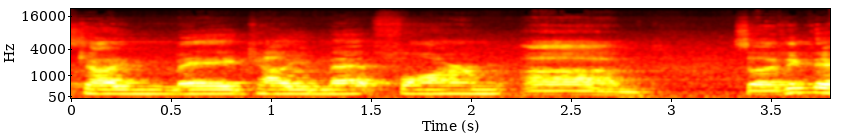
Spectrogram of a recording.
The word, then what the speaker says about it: Calumet: So, is that how you say it? Calumet? Calumet? I think that's how you say it. That's how I say it. See, for me, it's like Calumet. May, like French? Yeah, like French.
